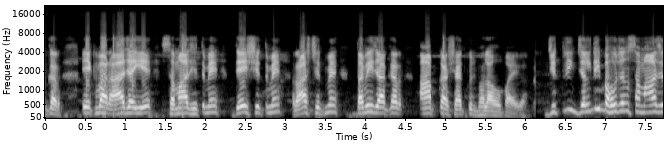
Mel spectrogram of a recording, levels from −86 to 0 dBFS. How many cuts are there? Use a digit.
1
